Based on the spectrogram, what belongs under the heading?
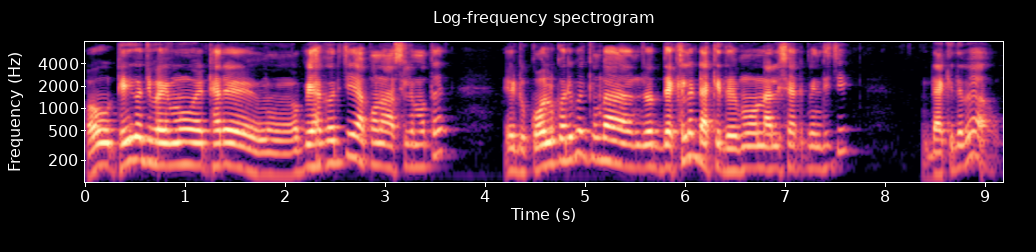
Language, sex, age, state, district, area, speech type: Odia, male, 60+, Odisha, Kandhamal, rural, spontaneous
